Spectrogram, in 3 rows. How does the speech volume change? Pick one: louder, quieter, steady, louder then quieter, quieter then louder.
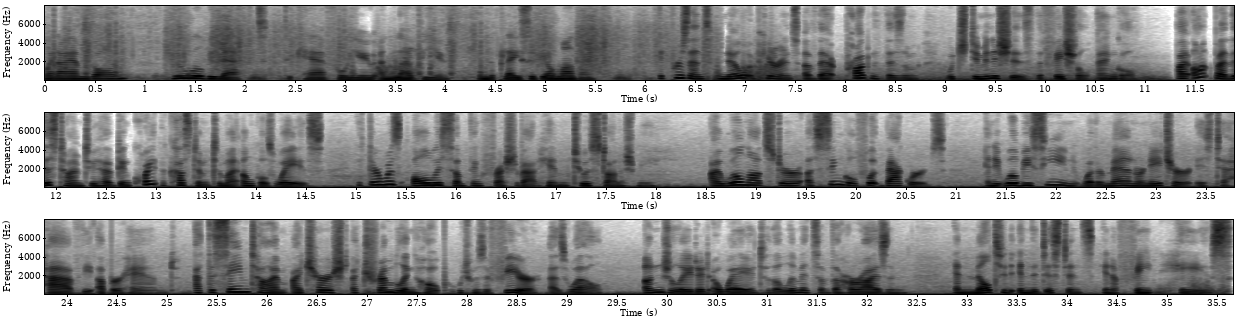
steady.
